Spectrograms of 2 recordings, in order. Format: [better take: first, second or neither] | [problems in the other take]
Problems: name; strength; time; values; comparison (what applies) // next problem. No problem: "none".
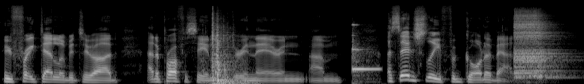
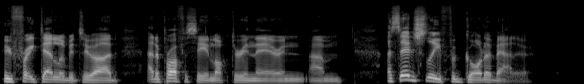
second | door banging; loud; at 2 s; peak 1 dB above the speech // doorbell; loud; at 3.5 s; peak 2 dB above the speech // alarm; loud; at 5 s; peak 4 dB above the speech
